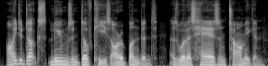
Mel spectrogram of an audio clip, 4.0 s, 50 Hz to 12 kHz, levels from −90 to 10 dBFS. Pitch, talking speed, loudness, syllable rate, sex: 125 Hz, 195 wpm, -16 LUFS, 6.1 syllables/s, male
